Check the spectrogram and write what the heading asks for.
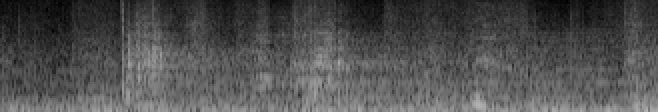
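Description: Film soundtrack: quiet background music of low sustained tones over a low rumble, with a couple of short noisy sound effects.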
